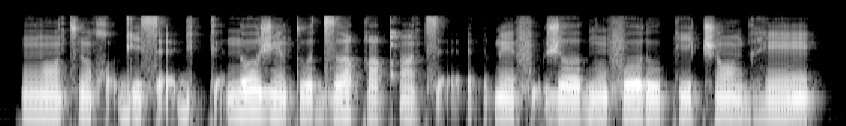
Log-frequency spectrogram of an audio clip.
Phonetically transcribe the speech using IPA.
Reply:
ŋ ɔ̃ t͡s ũ χ o̰ ɡ i s ɛ̰ ɡ ḛ k ɛ̰ n o ʒ ẽ tʷ ɤ d͡z ɤ q ɤ qʼ ã t͡s ɛ̰ | ɓ ẽ f ṵ ʒ ɤ ɡ ũ f o ɾ u k i t͡ʃ ɔ̃ ɡʱ ẽ

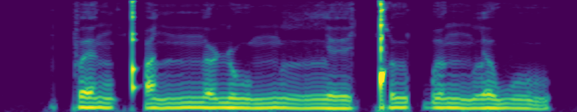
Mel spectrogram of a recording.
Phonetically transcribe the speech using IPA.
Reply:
p ɛ ŋ qʼ ɪ nː ɤ ɳ u ŋ lː e ǃ ɯ ɓ ə ŋ l ə w u

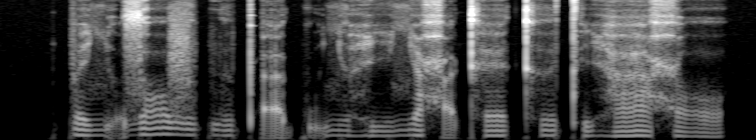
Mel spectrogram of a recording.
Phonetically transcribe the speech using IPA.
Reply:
p ɛ ʎ ɔ̰ z ɔ v ɘ p w ɘ pʼ a̰ kʷ ḭ ʎ ɘ ɦ i ʎ ɛ ħ a̰ kʰ ɛː kʰ ɘ tʼ i ɦ aː ħ ɔ

